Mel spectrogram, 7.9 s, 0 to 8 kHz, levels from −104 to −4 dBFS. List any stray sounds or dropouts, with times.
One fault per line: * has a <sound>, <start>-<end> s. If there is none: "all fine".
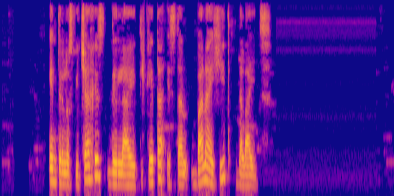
all fine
